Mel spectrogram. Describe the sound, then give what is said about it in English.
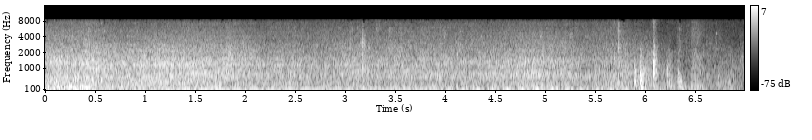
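A car engine hums low and steady as the car pulls into a house's driveway and settles, then a few sharp clunks and rattles sound near the end. “Ellie pulls into the driveway.”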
